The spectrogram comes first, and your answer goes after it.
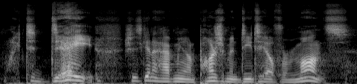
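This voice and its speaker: A man's voice: medium pitch, lively intonation, moderate pace, sharp tone, voice pushed up, exaggerated voice. A man voicing a cowardly, grumbling stallion orderly in a story reading, whiny and nervous. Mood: bitter grumbling. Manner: muttering complaints, stammering when cornered.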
